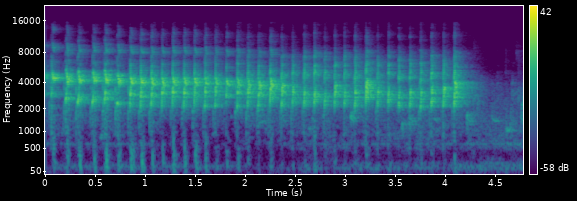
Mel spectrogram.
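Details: Rattling ngekek trill of a lovebird, used as a lure for other lovebirds: quick, evenly pulsed, high chatter for about four seconds, stopping abruptly, then a faint fade.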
